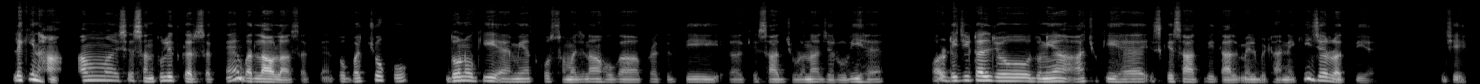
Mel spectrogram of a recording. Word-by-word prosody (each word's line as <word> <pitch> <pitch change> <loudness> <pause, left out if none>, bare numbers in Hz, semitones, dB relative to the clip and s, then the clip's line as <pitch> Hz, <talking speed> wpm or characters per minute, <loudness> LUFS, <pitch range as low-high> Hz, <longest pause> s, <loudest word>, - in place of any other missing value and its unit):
लेकिन 200 +1 +6
हाँ, - - +5 0.2
हम 195 +1 +2
इसे 175 0 -5
संतुलित 175 +4 +1
कर - - +1
सकते - - -8
हैं, 285 - +5
बदलाव 135 - +7
ला 105 -2 +2
सकते 110 - -17
हैं। - - -18
तो 140 - -7
बच्चों 145 +8 -1
को 155 0 -8 0.4
दोनों 175 +1 +4
की 165 0 +1
अहमियत 130 0 -3
को 135 - -8
समझना 115 +1 -3
होगा, 115 0 -5
प्रकृति 120 0 -8
अ, 110 - -12
के 125 +3 -20
साथ 115 -2 -4
जुड़ना 115 +2 -2
ज़रूरी 105 +5 -3
है, 115 +2 -10 0.5
और - - 0
डिजिटल 185 +2 +5
जो 160 -2 +3
दुनिया 140 +2 +5
आ 130 -2 -2
चुकी 145 -3 -5
है, 125 +1 -4
इसके 135 - -7
साथ 120 -2 0
भी 125 -2 -11
तालमेल 110 +1 -3
बिठाने 220 - -6
की 265 +2 +1
ज़रूरत 175 - +2
भी 95 - -12
है। 90 - -20 0.7
जी। - - -10
135 Hz, 180 wpm, -24 LUFS, 115-170 Hz, 0.7 s, बदलाव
